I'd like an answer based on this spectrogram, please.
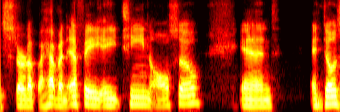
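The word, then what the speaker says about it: F/A-18: up I have an fa-18 also and and don't say F-18 because I'll have to we're gonna have to have a talk don't say F-18 it's an fa 18 it's a fight attack 18 team I hate it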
